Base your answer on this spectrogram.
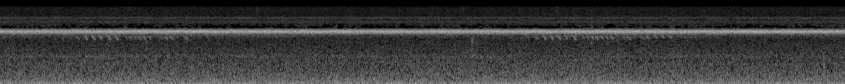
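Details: Unceasing shrill whine of crying insects, joined twice by short, fast-pulsed chirping trills a little lower in pitch, all above a quiet low-frequency rumble.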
